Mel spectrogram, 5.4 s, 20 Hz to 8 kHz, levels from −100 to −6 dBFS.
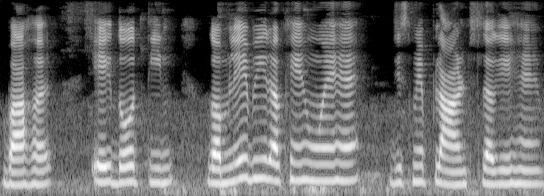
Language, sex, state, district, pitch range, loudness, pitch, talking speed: Hindi, female, Punjab, Pathankot, 210-255 Hz, -17 LUFS, 230 Hz, 145 wpm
